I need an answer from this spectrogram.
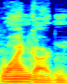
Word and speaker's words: Weingarten: is pronounced Weingarten.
